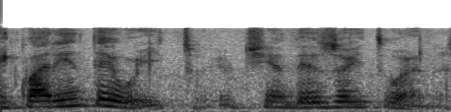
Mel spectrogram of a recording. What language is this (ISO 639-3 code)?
por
